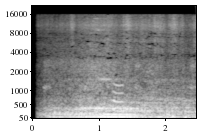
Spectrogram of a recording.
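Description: Engine of a road vehicle running: a steady low hum that grows louder over the first second.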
